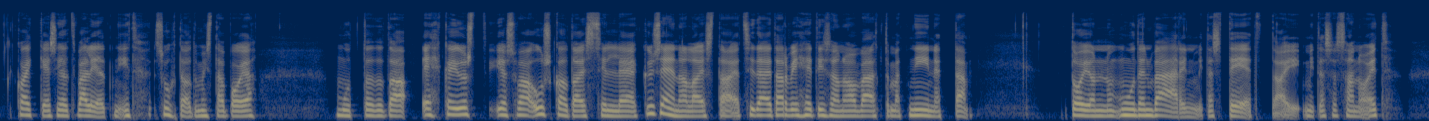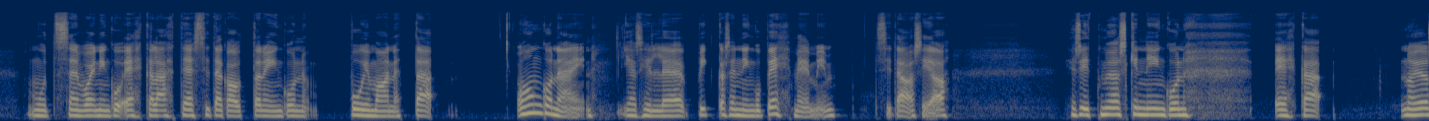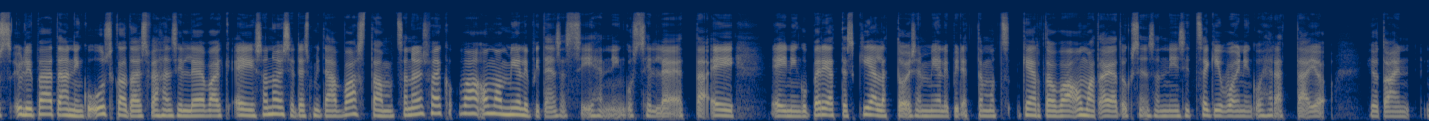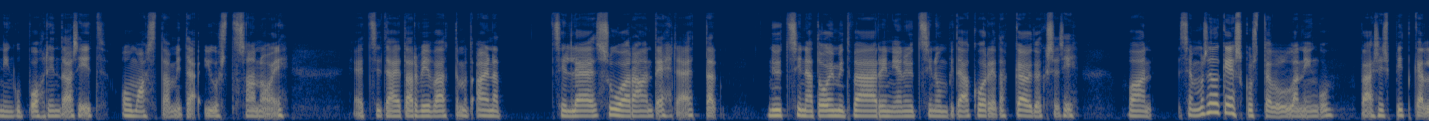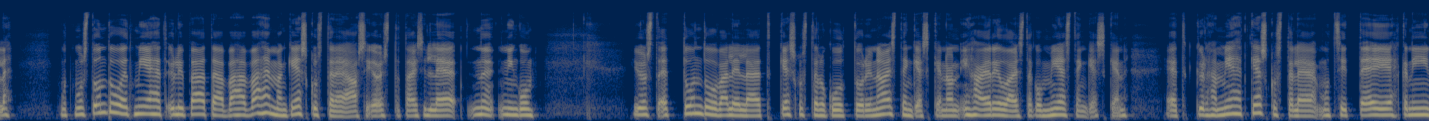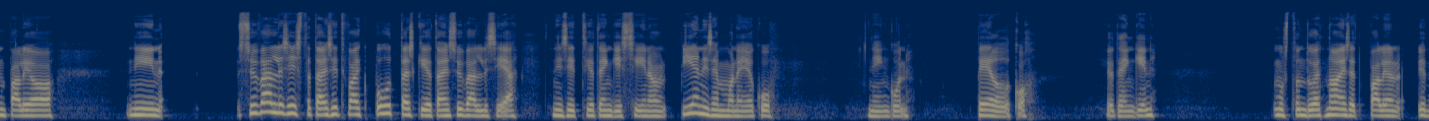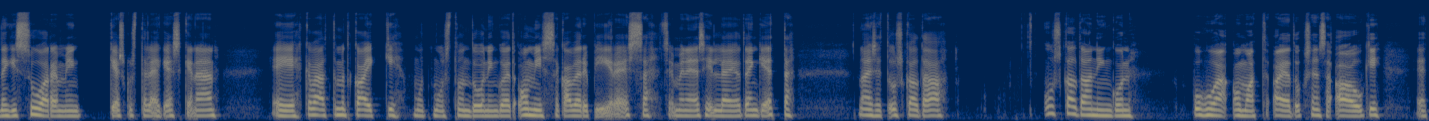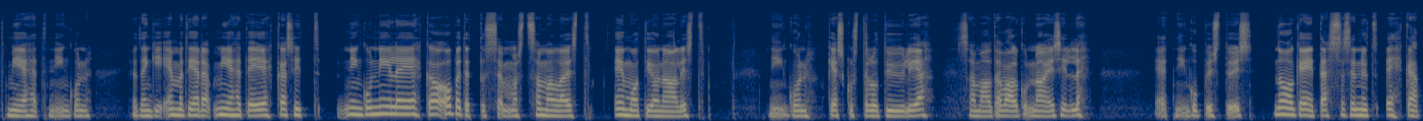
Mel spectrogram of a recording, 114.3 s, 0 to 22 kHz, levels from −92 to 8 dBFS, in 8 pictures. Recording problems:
none

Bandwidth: 14.5 kHz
